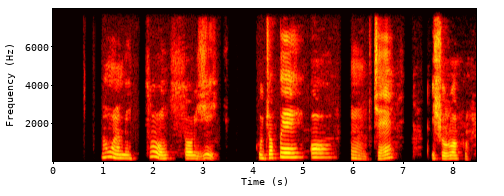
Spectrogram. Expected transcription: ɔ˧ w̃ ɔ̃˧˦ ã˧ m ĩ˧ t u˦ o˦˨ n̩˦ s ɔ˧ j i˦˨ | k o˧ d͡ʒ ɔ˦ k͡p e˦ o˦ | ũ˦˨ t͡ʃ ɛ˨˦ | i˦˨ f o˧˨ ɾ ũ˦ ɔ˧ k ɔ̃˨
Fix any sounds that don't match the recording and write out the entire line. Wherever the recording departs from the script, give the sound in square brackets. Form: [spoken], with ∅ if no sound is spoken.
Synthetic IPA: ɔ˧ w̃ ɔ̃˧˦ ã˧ m ĩ˧ t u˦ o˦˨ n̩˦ s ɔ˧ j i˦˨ | k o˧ d͡ʒ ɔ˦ k͡p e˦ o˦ | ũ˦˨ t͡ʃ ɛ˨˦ | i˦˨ [ʃ] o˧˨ ɾ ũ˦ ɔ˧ k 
